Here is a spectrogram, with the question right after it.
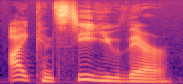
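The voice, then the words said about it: Big scary mom voice. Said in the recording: “in my biggest scary mom voice”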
